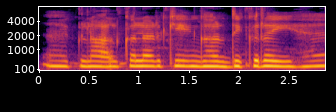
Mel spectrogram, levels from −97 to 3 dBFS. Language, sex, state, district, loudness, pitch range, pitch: Hindi, female, Bihar, West Champaran, -14 LUFS, 235-250 Hz, 245 Hz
